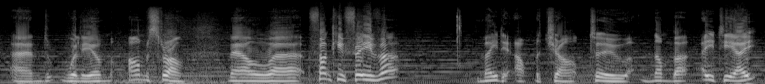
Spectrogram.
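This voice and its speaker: A man's voice: fairly high pitch, a bit bright. A man hosting a casual soul music radio show, chatty and self-mocking as he reads out record details. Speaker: radio host and DJ.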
